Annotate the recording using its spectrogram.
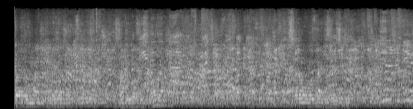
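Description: A man sings into a microphone through loudspeakers.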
